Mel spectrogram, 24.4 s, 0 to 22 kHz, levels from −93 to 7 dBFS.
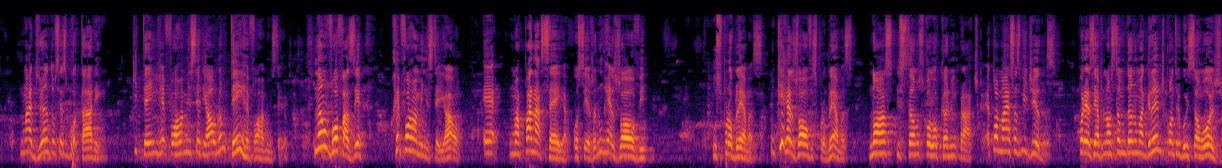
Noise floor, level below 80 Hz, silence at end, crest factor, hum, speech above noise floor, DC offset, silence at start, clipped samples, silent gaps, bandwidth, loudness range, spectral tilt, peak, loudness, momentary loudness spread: -53 dBFS; -64 dBFS; 0 s; 20 dB; none; 33 dB; under 0.1%; 0.2 s; under 0.1%; none; 16 kHz; 3 LU; -3.5 dB/octave; -2 dBFS; -20 LUFS; 16 LU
